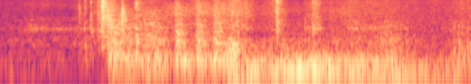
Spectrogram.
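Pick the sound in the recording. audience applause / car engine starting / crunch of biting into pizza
car engine starting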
